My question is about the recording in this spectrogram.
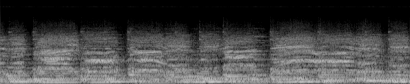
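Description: Background music: a choir singing with instrumental accompaniment at a steady level.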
